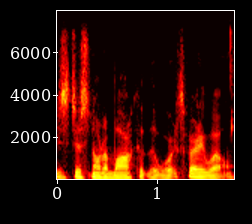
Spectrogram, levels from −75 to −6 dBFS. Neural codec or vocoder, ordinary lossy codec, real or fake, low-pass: none; Opus, 24 kbps; real; 7.2 kHz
